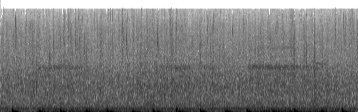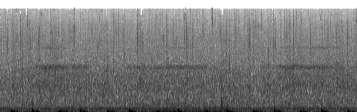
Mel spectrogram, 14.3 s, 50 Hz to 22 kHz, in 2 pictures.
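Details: ASMR sleep-aid audio loop: soft, regular low heartbeat thumps at about 63 a minute under steady rain ambience, soft breathing and a faint hum; regular heartbeat.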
